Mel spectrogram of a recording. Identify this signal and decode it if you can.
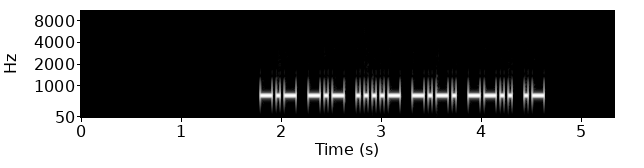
Morse code, heard as a keyed tone, about 30 wpm, 700 Hz. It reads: KK4CZA
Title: USA Call Signs - 6 Characters - Repeated 3x - 30wpm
